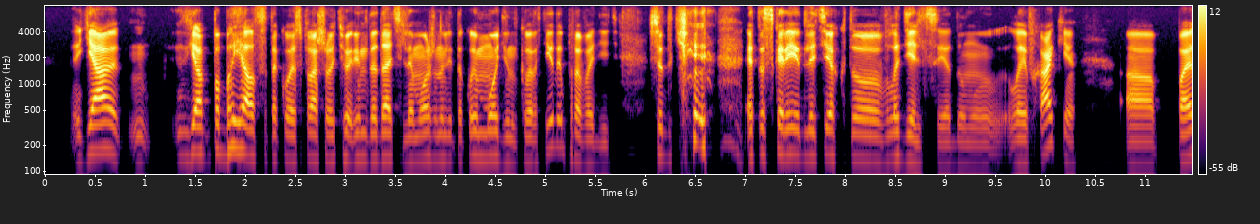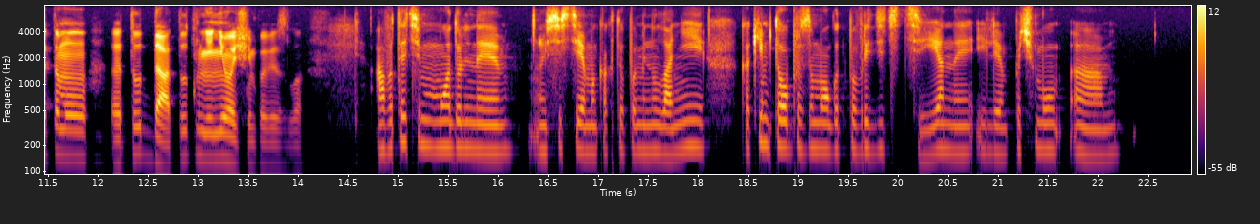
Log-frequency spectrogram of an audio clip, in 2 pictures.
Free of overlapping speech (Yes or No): Yes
